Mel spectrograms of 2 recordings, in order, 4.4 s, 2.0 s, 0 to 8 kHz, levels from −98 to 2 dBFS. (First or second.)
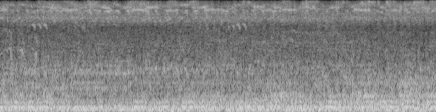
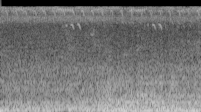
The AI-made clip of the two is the first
